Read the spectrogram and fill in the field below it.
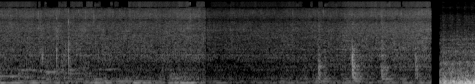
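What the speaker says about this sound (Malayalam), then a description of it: "അരിഞ്ഞ് വെച്ച സവാളയും ഇഞ്ചിയും കൂടിയിട്ട് ഇട്ട് കൊടുക്കുക. അത് നല്ലോണം വഴറ്റി കൊടുക്കേണ്ടതാണ്." Chopped onions and ginger sauté in hot oil, giving a steady close sizzle with occasional stirring scrapes, then cutting off abruptly near the end.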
